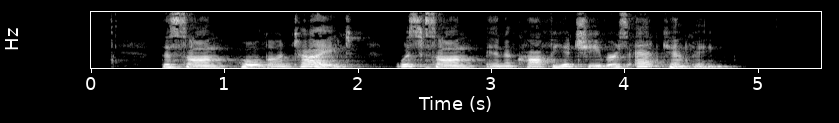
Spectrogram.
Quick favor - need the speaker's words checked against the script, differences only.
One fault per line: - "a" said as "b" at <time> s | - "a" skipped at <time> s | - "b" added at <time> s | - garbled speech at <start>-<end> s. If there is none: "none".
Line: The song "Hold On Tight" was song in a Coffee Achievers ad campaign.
none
